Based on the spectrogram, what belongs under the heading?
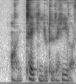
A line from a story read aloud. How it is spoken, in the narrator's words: Thor said grimly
